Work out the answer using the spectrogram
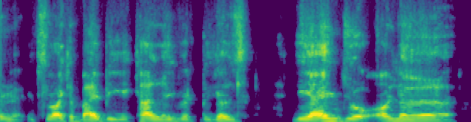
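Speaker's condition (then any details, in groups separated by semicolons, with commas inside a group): Cerebral palsy; talks slowly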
